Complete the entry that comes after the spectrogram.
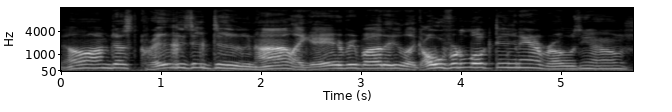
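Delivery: lightly voiced bitter wrestler; mocking Dean. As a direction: whine about being overlooked. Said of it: "I was like".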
